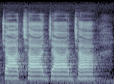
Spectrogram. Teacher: जैसे आप जब चा, छा, जा, झा या ये उच्चारण करते हैं तो आप देखते हैं आपकी जीभ जिस हिस्से को टच करती है वो तालु कहलाता है।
